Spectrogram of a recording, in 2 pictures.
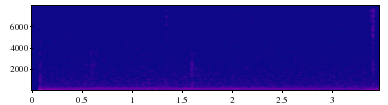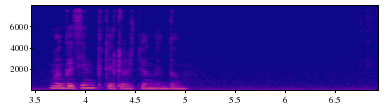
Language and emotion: Russian, neutral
